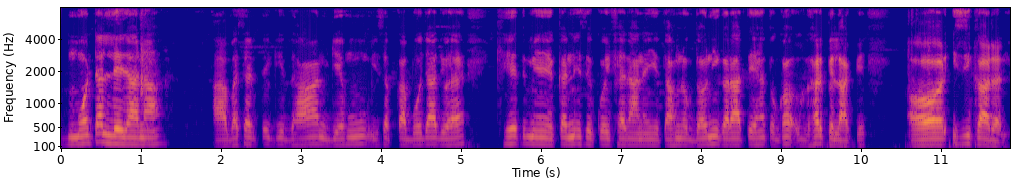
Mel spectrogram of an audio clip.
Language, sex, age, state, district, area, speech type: Urdu, male, 30-45, Bihar, Khagaria, urban, spontaneous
